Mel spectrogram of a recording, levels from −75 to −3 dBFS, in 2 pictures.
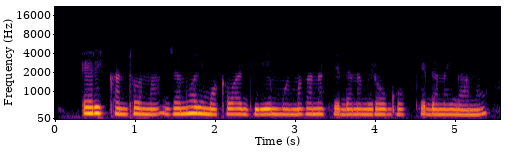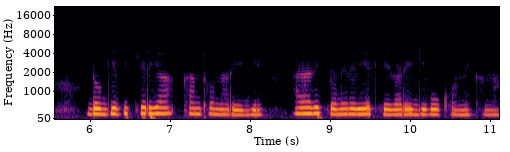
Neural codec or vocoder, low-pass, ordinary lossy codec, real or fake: none; 7.2 kHz; Opus, 16 kbps; real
